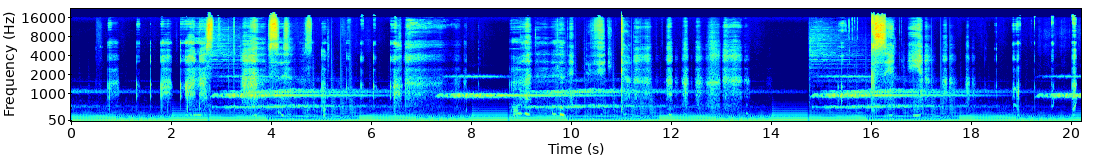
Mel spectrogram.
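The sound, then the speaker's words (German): Strained, labored gasping breaths of a woman recur in slow heaving cycles, fairly loud, over a steady low droning tone with faint higher whines. Nobody speaks. “Das Atmen fiel ihr schwerer, immer schwerer.”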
